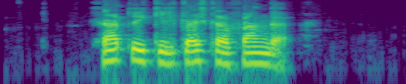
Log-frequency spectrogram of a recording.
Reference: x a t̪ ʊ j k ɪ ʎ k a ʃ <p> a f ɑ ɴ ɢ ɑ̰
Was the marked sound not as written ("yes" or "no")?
yes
